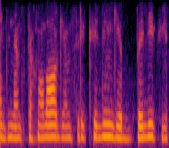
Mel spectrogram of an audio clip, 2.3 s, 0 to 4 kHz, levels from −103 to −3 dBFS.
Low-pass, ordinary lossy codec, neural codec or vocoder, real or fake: 3.6 kHz; Opus, 16 kbps; vocoder, 22.05 kHz, 80 mel bands, HiFi-GAN; fake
